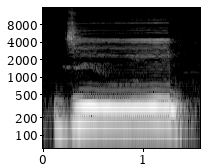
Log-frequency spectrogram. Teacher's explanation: জিহ্বার মধ্যখান তার বরাবর উপরের তালুর সঙ্গে লাগিয়ে জিমটা উচ্চারণ করতে হবে জিম অর্থাৎ জিম যখন উচ্চারণ করবেন জিহ্বাটা দাঁতে লাগবে না আর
